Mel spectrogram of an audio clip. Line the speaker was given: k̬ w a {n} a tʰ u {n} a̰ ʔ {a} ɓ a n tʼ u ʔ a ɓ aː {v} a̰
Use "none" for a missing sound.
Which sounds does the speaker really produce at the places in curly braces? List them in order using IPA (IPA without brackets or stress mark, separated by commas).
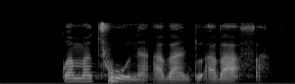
m, n, a, f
